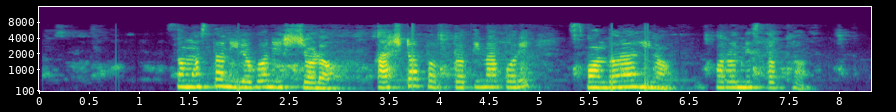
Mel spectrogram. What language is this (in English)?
Odia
